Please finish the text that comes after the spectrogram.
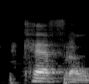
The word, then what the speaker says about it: calf: 여기에 L이 소리 안 나요. 그래서 calf라고 발음합니다. calf.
